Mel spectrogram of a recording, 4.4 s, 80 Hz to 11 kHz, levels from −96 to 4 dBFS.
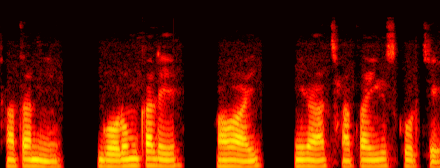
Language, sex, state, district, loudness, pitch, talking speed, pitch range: Bengali, male, West Bengal, Dakshin Dinajpur, -29 LUFS, 120 Hz, 135 wpm, 115-125 Hz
